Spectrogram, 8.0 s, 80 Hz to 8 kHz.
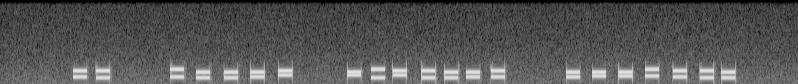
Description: DTMF, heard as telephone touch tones, dialled by hand, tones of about 140 ms. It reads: 52 61140 *302145 4779521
